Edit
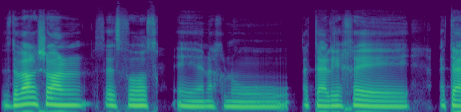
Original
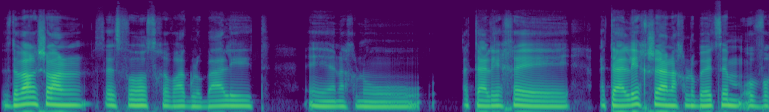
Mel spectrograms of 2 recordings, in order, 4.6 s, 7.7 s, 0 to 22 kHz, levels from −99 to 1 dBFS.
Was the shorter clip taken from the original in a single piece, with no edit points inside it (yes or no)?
no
